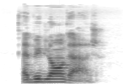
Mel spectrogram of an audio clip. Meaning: malapropism (improper use of language, whether humorous or not)
- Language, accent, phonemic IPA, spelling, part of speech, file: French, France, /a.by d(ə) lɑ̃.ɡaʒ/, abus de langage, noun, LL-Q150 (fra)-abus de langage.wav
